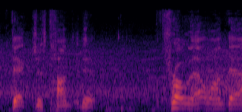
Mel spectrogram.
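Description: A basketball dribbled on a hardwood court, a few bounces, under a broadcast commentator's voice.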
